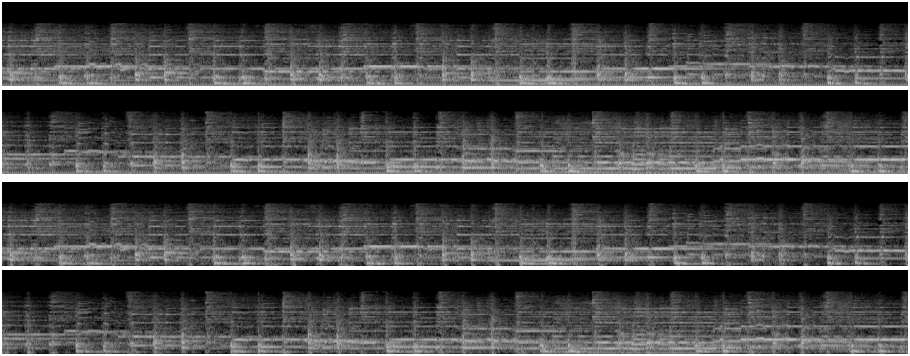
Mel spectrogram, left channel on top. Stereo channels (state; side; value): noise; left; hum, 13 dB below the sound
